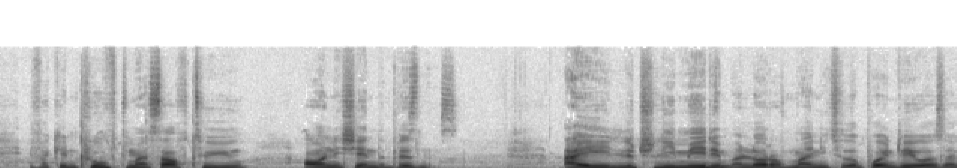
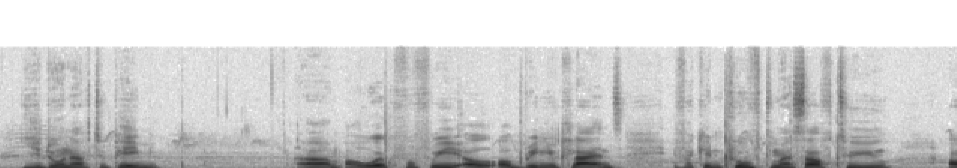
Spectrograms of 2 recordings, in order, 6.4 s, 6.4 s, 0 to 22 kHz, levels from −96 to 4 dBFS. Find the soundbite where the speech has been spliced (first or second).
first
